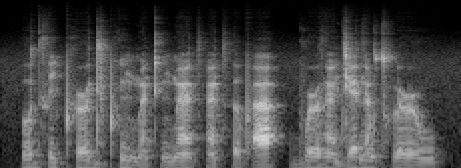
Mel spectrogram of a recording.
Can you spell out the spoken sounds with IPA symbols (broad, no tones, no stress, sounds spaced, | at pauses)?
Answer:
ʊ d θ i pʰ ə˞ dʲ ʊ pʰ ĩ m b æ̃ kʼ ĩ b æ̃ t͡sʼ æ̃ t͡sʼ ə pʼ a | b w ə˞ ð æ̃ dʲ æ d æ̃ w tʰ l ə˞ w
